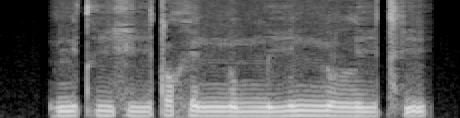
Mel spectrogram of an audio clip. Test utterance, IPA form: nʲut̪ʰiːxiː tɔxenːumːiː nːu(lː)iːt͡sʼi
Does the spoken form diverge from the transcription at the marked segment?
no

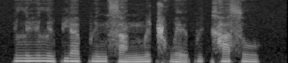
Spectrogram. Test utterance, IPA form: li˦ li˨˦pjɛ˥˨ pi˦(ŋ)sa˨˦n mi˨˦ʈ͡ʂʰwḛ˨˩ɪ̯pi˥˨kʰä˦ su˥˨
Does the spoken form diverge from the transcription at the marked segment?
yes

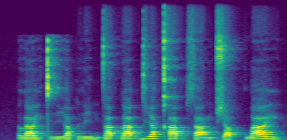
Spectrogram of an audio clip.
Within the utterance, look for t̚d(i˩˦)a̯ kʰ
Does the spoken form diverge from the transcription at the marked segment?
yes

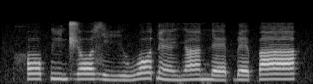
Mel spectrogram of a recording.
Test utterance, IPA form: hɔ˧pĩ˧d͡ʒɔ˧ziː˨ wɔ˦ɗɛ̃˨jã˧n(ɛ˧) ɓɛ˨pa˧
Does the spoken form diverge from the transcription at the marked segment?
yes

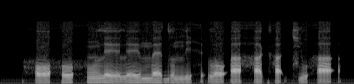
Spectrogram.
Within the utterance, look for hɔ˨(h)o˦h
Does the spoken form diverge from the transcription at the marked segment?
no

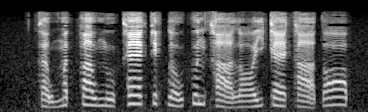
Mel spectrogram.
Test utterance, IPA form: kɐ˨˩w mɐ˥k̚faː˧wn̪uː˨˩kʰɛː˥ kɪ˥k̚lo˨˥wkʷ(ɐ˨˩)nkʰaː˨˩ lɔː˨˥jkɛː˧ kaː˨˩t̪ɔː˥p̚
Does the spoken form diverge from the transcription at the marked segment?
yes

